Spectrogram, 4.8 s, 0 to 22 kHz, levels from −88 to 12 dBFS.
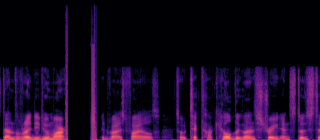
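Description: At 0.98 s the cable is pulled and plugged in: a pop, about 0.41 s of near silence, then 50 Hz mains buzz before a second pop at 1.44 s, unlike a plain dropout.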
